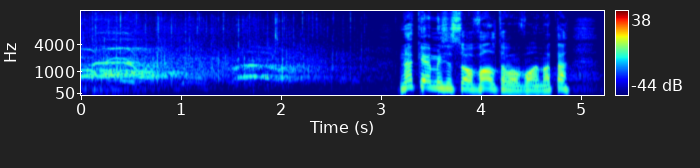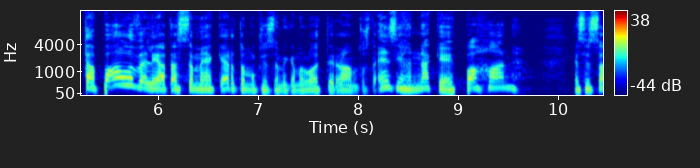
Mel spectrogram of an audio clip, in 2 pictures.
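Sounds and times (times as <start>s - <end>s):
small round of applause: 0.0s - 3.2s
speech: 3.2s - 10.4s.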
